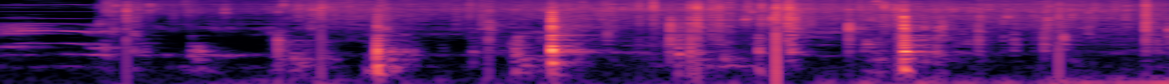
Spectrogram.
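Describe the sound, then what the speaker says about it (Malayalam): Chopped ivy gourd hits hot coconut oil in a Kerala home kitchen and fries with a steady sizzle, broken by sharp clinks and scrapes of utensils throughout. "ഈ എണ്ണയിലേക്ക് അരിഞ്ഞു വച്ചിരിക്കുന്ന കോവയ്ക്ക ചേർത്ത് കൊടുക്കാം"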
